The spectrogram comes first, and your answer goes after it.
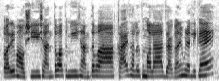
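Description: Man voicing a calming bus conductor. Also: high-pitched, rapid-fire, lo-fi sound. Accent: Varhadi Marathi. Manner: soothing, questioning.

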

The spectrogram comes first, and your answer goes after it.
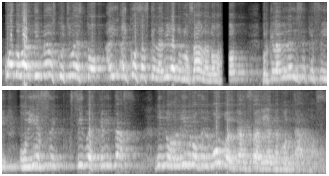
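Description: A man preaching a Pentecostal sermon with passion, often shouting and acting out a beggar's cries. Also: extremely high pitch, animated, fairly quick. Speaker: pastor. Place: church hall. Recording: echoey hall, long reverb.

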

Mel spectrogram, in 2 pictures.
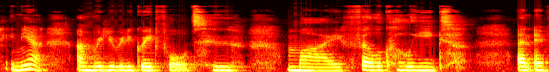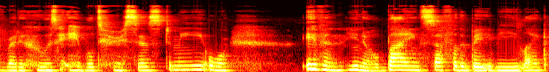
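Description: A woman vlogger chatting casually and rambling a bit through a haul video, holding the camera at home. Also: mid-range voice. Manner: chatty, rambling, repeats words. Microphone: handheld camera.

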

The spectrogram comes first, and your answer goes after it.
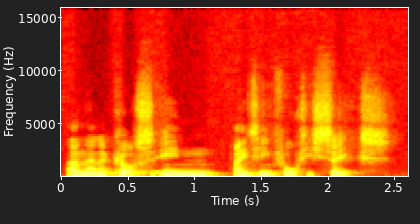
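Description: Pria Inggris lebih tua, kuliah santai dan jenaka. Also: male voice, fairly high pitch, normal speed, darkish tone, low-quality recording. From England. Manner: dry, wry humour, chatty asides. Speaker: astronomy club speaker. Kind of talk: informal lecture.

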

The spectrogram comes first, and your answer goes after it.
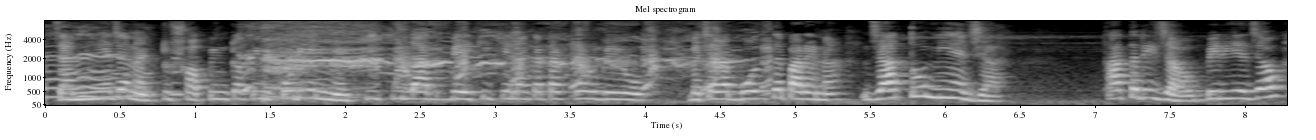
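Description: A woman playing a kind, fussy mother-in-law who coaxes her new daughter-in-law along in a comedy sketch, talking fast. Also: fairly high pitch, natural voice. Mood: scolding. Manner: fussy, coaxing, talks fast. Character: doting kind mother-in-law, middle-aged, fussing over her son's wife. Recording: echoey room with faint noise.

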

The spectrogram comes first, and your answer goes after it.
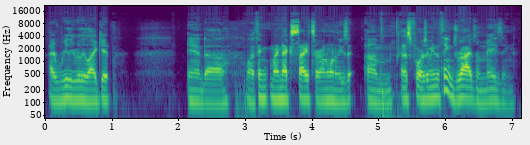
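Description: A man's voice: fairly low pitch, steady tone, moderate pace. A young man telling a casual story-time vlog outdoors in the cold, out of breath, rambling with lots of fillers. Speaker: car vlogger.

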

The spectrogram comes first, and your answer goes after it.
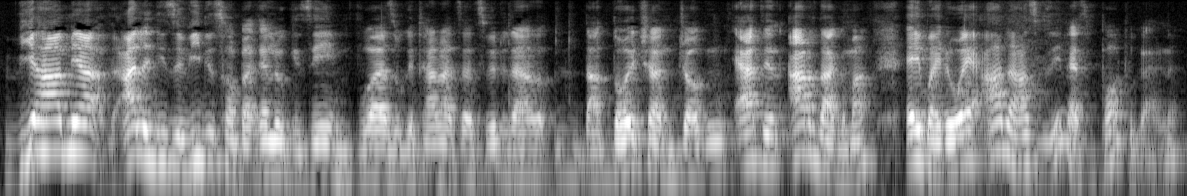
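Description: A man's voice: mid-range voice, fast, few pauses, sharp tone. A man in his thirties hosting a reaction channel, commenting casually in exclamatory slang from a small room.

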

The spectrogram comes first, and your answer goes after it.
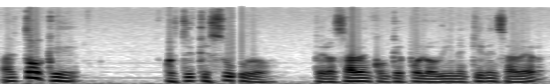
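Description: At a normal speaking pace, a Peruvian Spanish-accented man streams from an internet café booth, casually talking with his viewers. He curses freely and is easily excited, veering between loud exclamations and low mutters.

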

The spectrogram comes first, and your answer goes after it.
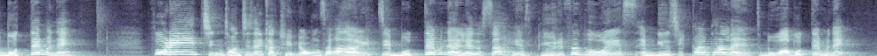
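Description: High, lively Korean woman teaching English. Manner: chatty, teasing, acts out little family scenes; laughs often while talking. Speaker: middle school English teacher. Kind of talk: recorded online lesson.

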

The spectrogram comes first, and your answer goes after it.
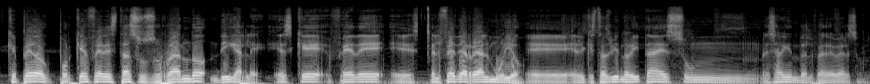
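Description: A young Mexican man streams live while hoarse with a cold, his somewhat low voice rough and strained. He chats loosely with viewers, reads their comments aloud and swears freely. Soft music plays faintly underneath. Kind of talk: casual live-stream chat.

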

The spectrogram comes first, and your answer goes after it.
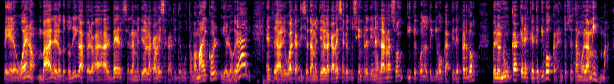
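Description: A man's voice: lowish voice, animated, quick pace, fairly bright tone. A man giving chatty, opinionated commentary on a reality show. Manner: chatty, opinionated, frequent restarts. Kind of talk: casual commentary vlog.

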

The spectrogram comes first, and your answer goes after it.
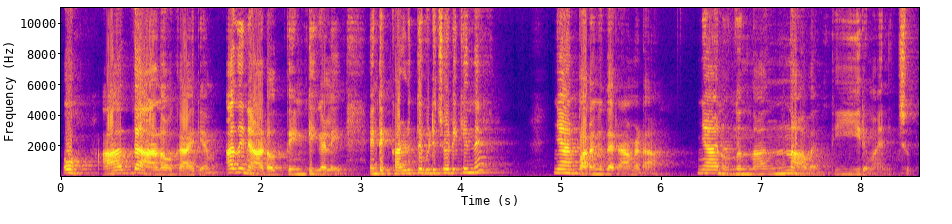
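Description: A woman voicing a goofy, overdramatic young male college friend who talks in excited bursts. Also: low voice, moderate pace, reverberant. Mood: teasing.

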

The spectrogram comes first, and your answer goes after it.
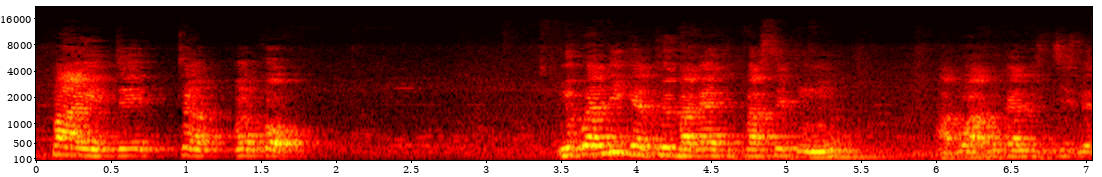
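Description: A man preaching a sermon. He reads Bible verses aloud, then explains them in halting, repetitive phrases. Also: on the high side, darkish tone. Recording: very echoey, distant mic, faint background hum.

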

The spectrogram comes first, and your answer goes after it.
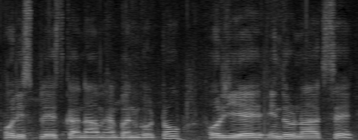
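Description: Young male travel vlogger, casual and chatty, outdoor camera mic with clear background noise. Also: mid-range voice, monotone, measured pace, distant mic. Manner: chatty, addresses viewers as guys. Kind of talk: casual travel vlog narration. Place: outdoors on a misty hillside.

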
